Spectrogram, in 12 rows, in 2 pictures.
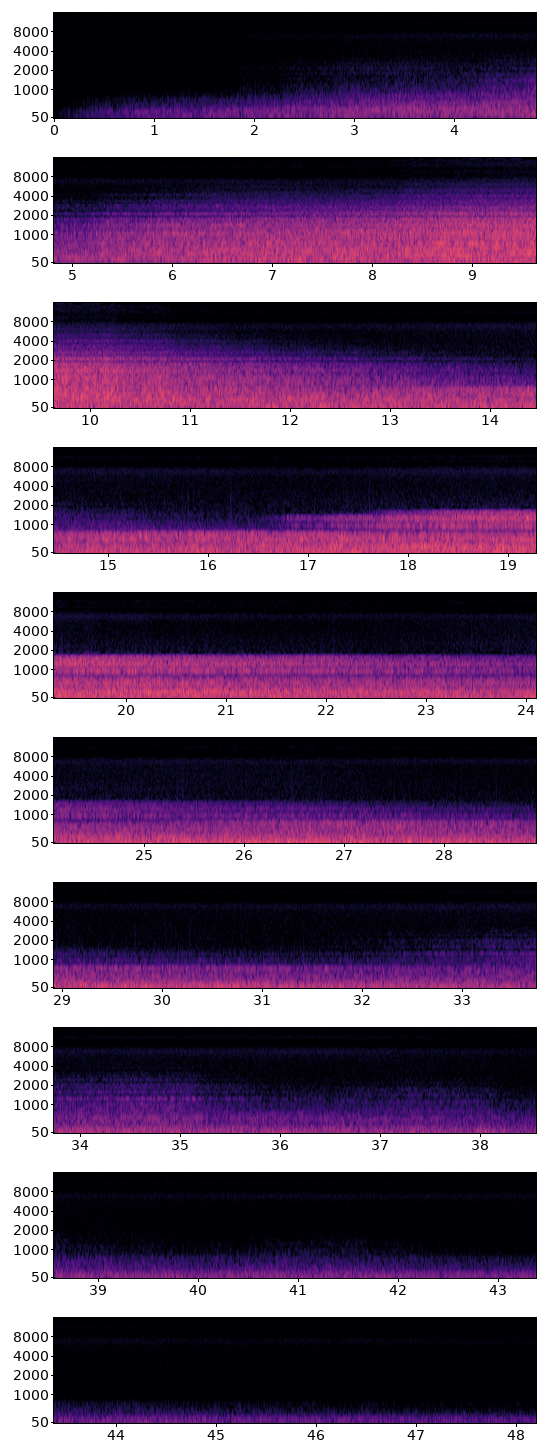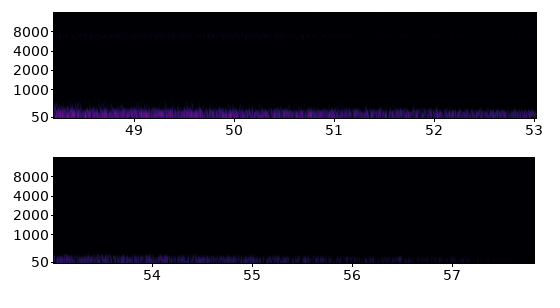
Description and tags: Dark Emptiness 022
ambient, atmo, atmosphere, cinematic, creepy, dark, deep, drone, effects, experimental, film, flims, game, oscuro, pad, sound, soundscapes, tenebroso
